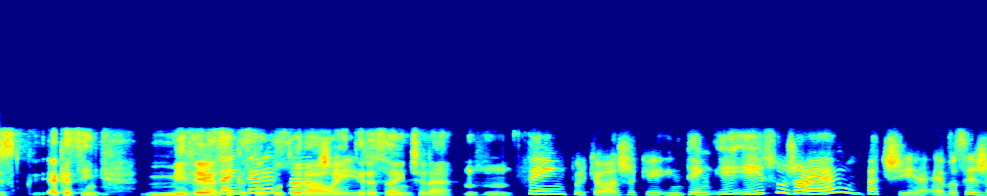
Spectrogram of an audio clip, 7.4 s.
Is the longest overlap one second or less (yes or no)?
no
